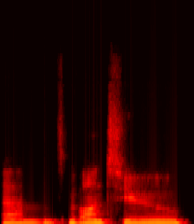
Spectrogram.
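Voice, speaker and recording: A man runs a formal meeting, calling up speakers one by one. His voice is on the low side with a heavy gravelly fry. He keeps to brisk, procedural phrasing. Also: monotone, dark tone, muffled recording.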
